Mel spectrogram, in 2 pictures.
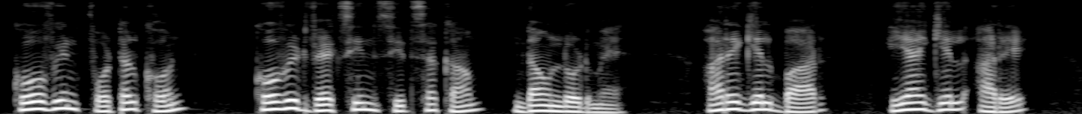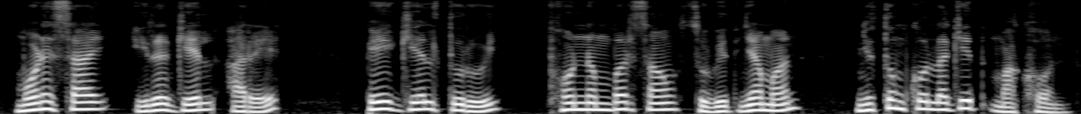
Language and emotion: Santali, neutral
